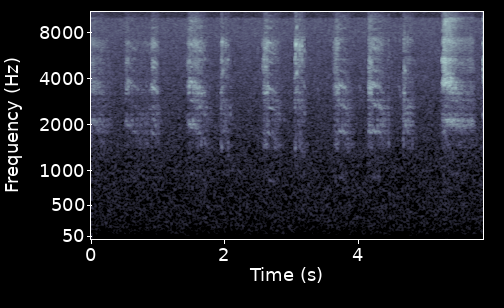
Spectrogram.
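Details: Lewis's woodpecker mother at the nest, trying to lure her chick to fledge, gives harsh, scratchy, high calls in an uneven series, roughly one every half second, with faint background hiss.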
